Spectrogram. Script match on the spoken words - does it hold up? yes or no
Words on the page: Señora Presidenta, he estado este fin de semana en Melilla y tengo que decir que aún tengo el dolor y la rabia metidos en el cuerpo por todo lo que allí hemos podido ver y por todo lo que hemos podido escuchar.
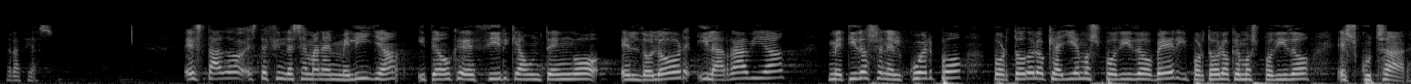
yes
